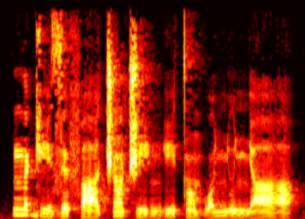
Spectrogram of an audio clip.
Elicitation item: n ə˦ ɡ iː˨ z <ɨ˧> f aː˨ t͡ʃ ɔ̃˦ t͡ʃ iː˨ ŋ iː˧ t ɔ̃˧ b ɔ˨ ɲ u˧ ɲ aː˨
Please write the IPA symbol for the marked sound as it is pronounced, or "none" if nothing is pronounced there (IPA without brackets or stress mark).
ɨ˧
